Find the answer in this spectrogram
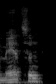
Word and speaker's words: Mansun: I guess Manson is how it would be pronounced, but there's a U instead of an O.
